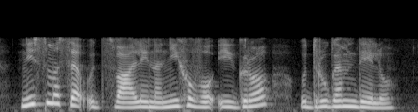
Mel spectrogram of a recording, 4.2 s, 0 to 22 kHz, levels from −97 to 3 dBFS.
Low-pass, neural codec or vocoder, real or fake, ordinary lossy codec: 5.4 kHz; none; real; none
